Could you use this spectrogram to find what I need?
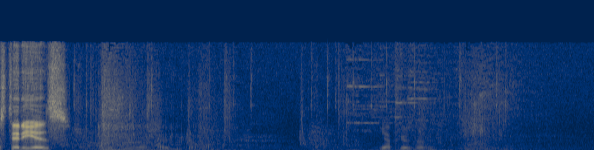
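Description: Magic blasts and weapon hits ring out in a fast video game battle.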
